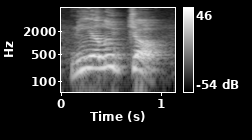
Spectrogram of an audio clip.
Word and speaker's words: Niellucciu: Niellucciu.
